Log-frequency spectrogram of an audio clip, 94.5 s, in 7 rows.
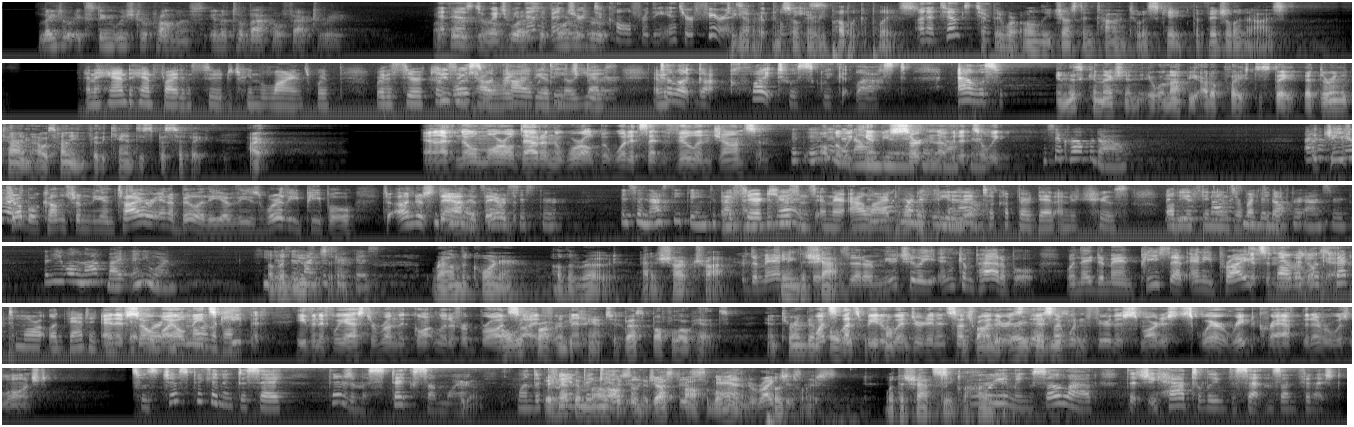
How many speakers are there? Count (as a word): nine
